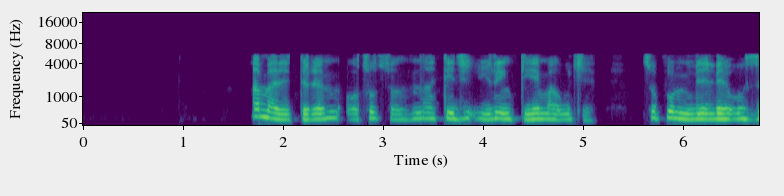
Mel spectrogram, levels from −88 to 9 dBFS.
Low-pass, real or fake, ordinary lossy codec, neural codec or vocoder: 5.4 kHz; fake; none; codec, 24 kHz, 3 kbps, HILCodec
